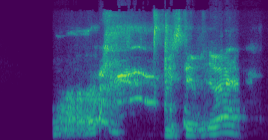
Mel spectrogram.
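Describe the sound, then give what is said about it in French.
A person imitates a cat, letting out two drawn-out, nasal meows in close succession, loud, with a short break between them. “Non, c'est qu'elle miaulait. Tu sais, faisait des bruits bizarres. Genre miaou, miaou.”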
